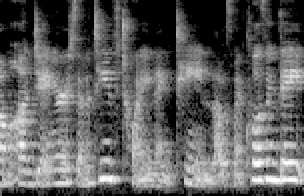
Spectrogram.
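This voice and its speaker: Audible room echo fills the space. A woman talks with ordinary pitch variation. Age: 30s. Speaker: vlogger. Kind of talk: casual vlog. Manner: rambling, casual.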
